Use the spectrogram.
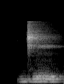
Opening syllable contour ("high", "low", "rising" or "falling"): low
